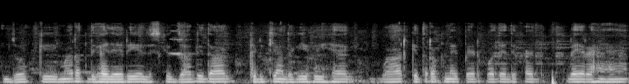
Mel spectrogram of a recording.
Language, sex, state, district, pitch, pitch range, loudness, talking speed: Hindi, male, Rajasthan, Bikaner, 125 Hz, 120-125 Hz, -18 LUFS, 210 wpm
